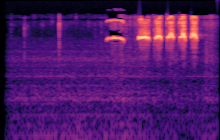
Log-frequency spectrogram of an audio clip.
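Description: Baby parrot chicks peeping: one high peep about a second in, then a quick run of five short high peeps near the end, over a faint steady hum.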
